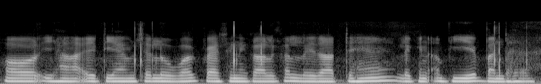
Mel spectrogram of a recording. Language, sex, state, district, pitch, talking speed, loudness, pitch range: Hindi, male, Madhya Pradesh, Bhopal, 140 Hz, 175 wpm, -17 LUFS, 140-145 Hz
